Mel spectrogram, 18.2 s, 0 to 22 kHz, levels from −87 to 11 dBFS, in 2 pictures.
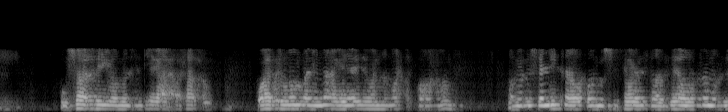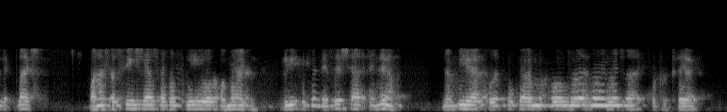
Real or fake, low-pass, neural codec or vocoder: fake; 3.6 kHz; codec, 16 kHz, 1 kbps, FreqCodec, smaller model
